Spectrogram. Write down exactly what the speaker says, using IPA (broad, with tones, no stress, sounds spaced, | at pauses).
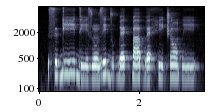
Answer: s ɨ˧ ɡ iː˦ d iː˨ z ũ˨ z i˦ d u˨˦ ɡ͡b ɛ˧ k͡p a˦ b ɛ˧ h i˦˨ t͡ʃ ɔ̃˦ p i˧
